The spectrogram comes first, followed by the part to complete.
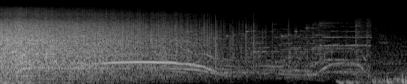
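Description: Daytime fireworks fired from a castle stage show: a sudden loud rushing hiss that fades over about two seconds. Show music with long held notes runs underneath, and the notes slide down near the middle and again near the end.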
